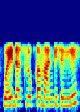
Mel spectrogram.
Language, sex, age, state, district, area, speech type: Hindi, female, 18-30, Uttar Pradesh, Bhadohi, urban, conversation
